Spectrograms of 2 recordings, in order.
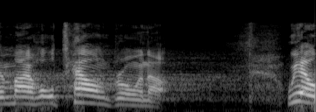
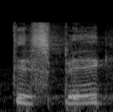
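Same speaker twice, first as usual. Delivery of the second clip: put-on trembling child; 2 semitones higher, 5 dB quieter than usual. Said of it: "He's, like, shaking and trembling".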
